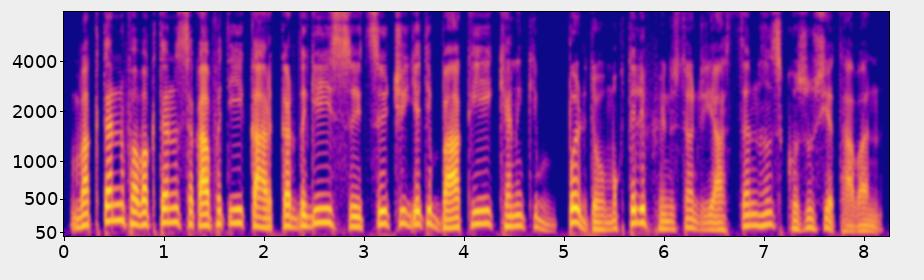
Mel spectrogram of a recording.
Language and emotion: Kashmiri, neutral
